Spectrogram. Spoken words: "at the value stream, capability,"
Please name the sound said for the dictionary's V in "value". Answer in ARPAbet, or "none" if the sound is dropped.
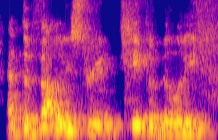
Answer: V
